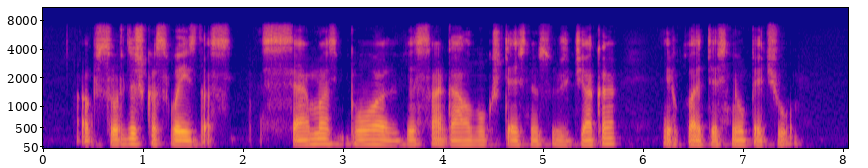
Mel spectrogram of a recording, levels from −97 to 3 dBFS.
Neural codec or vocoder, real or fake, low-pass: codec, 16 kHz, 4 kbps, FunCodec, trained on Chinese and English, 50 frames a second; fake; 7.2 kHz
